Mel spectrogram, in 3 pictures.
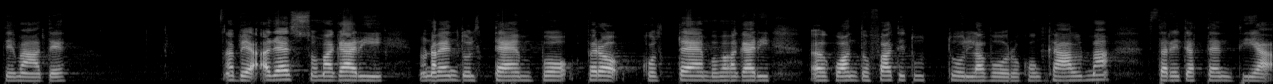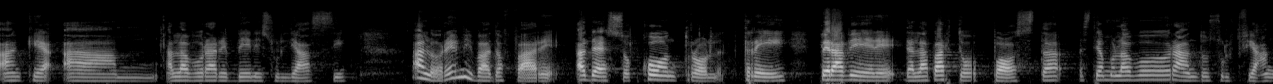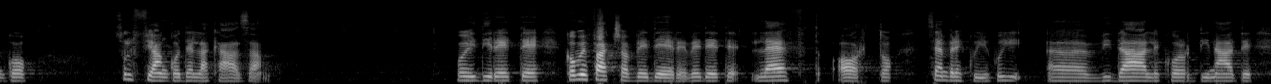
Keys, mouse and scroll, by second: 2.6 ctrl+z, 3.4 ctrl+z, 4.2-6.1 middle drag, 6.3 a, 11.4-13.3 middle drag, 13.3-14.2 scroll up 1, 14.2-15.6 middle drag, 15.6-17.5 right drag, 18.7 ctrl+KP_3, 23.0-26.2 middle drag, 26.3-31.3 right drag.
